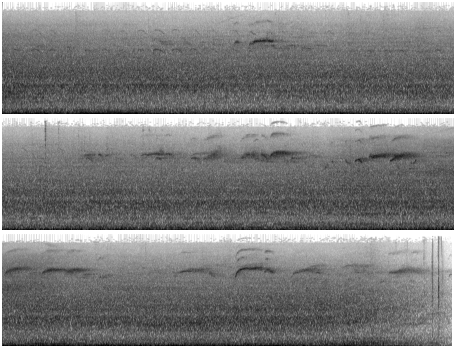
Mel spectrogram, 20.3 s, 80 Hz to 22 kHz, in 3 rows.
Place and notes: all the mornings of the ... - jun 20 2013 thursday 07:33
